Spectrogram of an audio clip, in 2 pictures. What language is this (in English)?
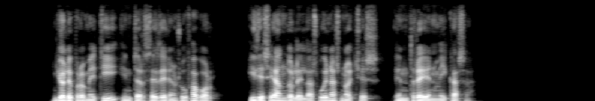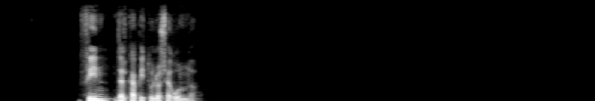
Spanish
